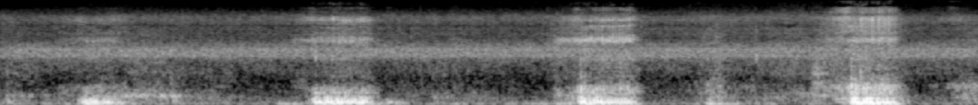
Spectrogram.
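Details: A sleeping Cane Corso, apparently pregnant with puppies, gives deep rumbling snores about one every two seconds, with a faint background hiss; dog snoring.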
